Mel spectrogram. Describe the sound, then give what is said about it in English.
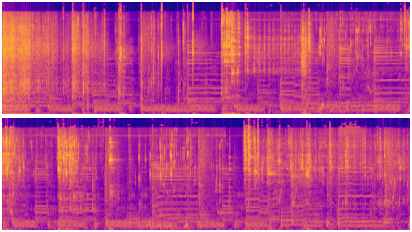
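Glass clinks repeatedly as a Vucare cocktail is mixed with Echo rye whiskey, with liquid pouring and trickling in between, all set against a steady tonal background with no one talking. “So we're going to take a break and you're going to mix this up a Vucare with the delicious Echo rye whiskey.”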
